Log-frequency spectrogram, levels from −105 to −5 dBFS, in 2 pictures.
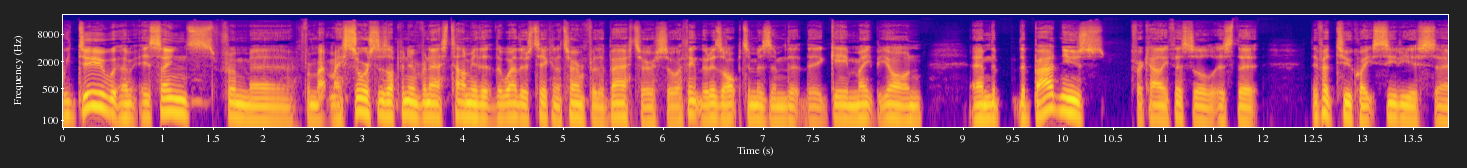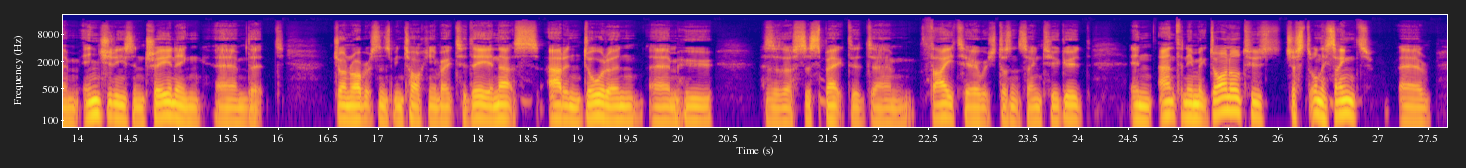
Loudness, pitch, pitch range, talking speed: -18 LUFS, 110 Hz, 100-120 Hz, 190 wpm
